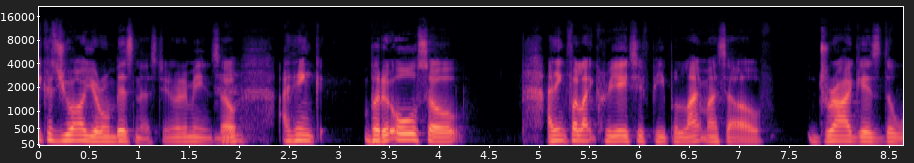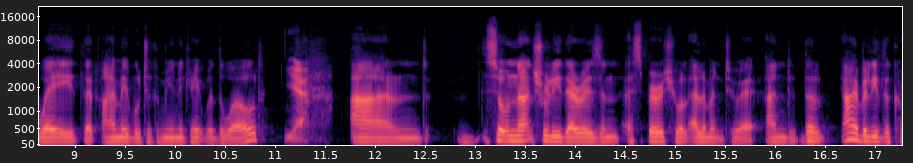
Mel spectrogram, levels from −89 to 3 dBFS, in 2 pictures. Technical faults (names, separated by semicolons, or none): none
